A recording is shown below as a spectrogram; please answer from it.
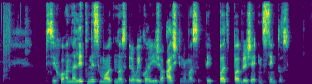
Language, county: Lithuanian, Utena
